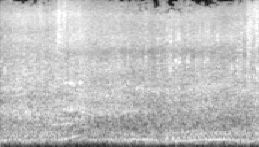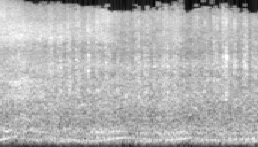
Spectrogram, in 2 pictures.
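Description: Car engine running at low revs with a few short throttle blips, its low rumble rising and falling in pitch several times.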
